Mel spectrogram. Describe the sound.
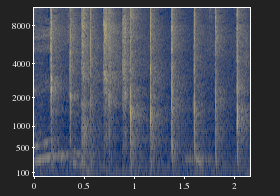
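Applause from a small audience: about a dozen sharp, crisp claps in a fairly steady rhythm, moderately loud, with a faint voice briefly underneath at the start.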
